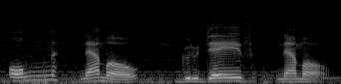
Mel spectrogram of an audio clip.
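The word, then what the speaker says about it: Ong Namo Guru Dev Namo: In Ten Body Yoga, we use what's called the Adi Mantra, which is pronounced Ong Namo Gurudev Namo.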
